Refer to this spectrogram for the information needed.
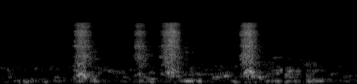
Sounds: Sniff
